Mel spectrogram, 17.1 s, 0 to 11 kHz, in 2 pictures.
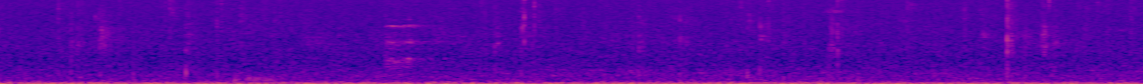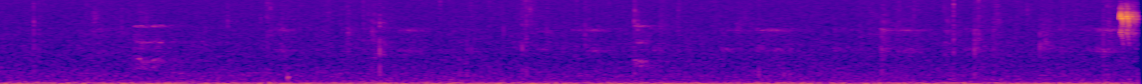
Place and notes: Green Ln, Malton, UK - pheasants leaving roost ...
pheasants leaving roost ... dpa 4060s in parabolic to MixPre3 ... bird calls from ... wren ... blackbird ... treecreeper ... crow ... redwing ... fieldfare ... robin ... red-legged partridge ...
England, United Kingdom, 29 November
